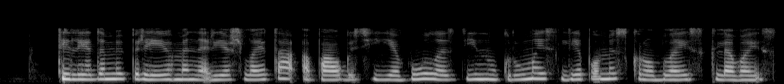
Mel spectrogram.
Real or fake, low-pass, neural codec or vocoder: fake; 5.4 kHz; vocoder, 22.05 kHz, 80 mel bands, Vocos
